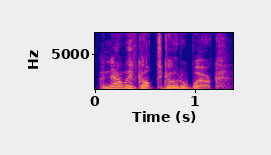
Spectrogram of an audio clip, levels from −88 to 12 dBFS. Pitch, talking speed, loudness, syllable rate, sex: 175 Hz, 345 wpm, -16 LUFS, 7.2 syllables/s, male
